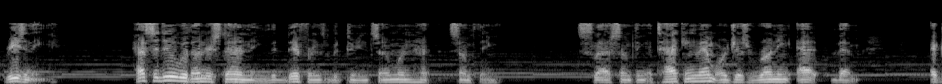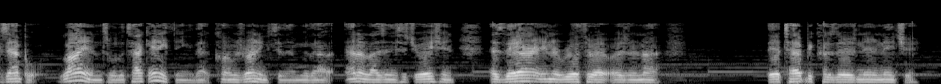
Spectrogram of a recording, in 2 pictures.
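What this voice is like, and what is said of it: Changed accent for a character. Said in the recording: “I'm going to change the accent so you can differentiate when I'm doing Captain Jimmy”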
